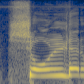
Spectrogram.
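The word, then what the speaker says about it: shoulder: बहुत जरूरी है आपको जब किसी शब्द में ओ यू के बाद एल दिया हो तब ओ यू का जो उच्चारण है वो ओ होगा सिर्फ ओ अब देखो यहां पर इसीलिए इसे शोल्डर बोलते हैं शोल्डर ठीक है क्या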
